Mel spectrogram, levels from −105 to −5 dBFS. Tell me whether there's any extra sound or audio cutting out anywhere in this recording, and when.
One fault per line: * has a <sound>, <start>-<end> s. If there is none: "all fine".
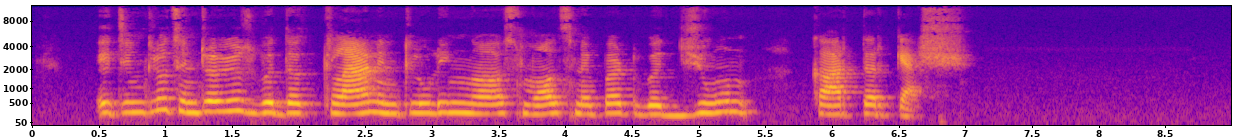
all fine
